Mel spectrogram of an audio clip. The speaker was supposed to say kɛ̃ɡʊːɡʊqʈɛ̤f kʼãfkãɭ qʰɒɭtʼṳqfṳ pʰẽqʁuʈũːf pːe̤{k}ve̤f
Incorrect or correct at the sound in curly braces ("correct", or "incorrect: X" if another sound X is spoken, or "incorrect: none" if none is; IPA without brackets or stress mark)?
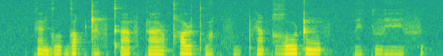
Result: correct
